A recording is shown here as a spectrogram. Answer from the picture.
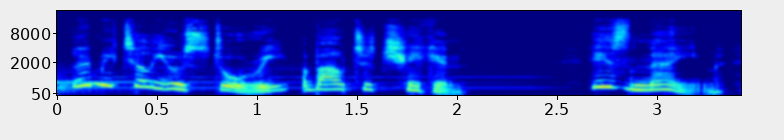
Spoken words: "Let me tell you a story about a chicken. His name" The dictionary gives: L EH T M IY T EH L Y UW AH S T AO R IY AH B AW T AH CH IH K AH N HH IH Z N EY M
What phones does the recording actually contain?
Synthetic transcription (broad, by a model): L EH T M IY T EH L Y AH S T AO R IY AH B AW T AH CH IH K AH N HH IH Z N EY M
